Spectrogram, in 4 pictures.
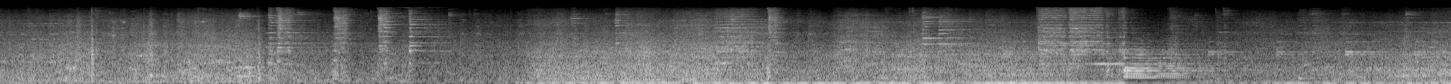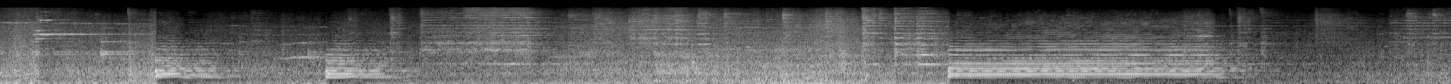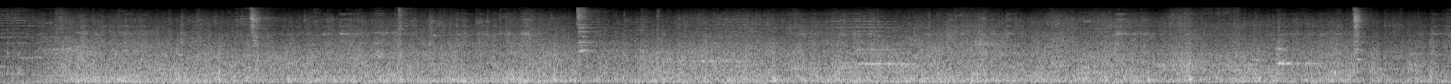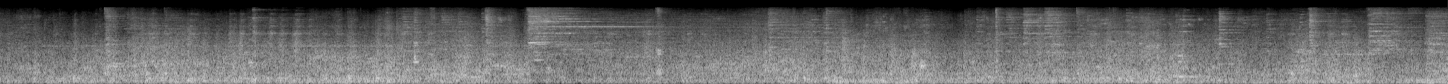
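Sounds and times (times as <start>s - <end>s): freight train rumbling past: 0.0s - 58.0s
locomotive horn blasts: 10.8s - 12.2s, 16.0s - 17.0s, 17.8s - 18.8s, 23.8s - 27.2s.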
